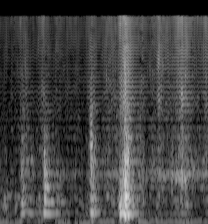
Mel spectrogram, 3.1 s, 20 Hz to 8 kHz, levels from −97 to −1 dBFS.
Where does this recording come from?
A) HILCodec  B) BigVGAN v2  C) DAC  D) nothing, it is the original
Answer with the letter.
B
